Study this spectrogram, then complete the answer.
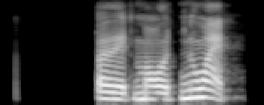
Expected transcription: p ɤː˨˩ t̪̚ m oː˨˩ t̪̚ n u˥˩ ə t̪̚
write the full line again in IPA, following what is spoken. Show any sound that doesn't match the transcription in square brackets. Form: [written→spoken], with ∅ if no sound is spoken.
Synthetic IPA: p ɤː˨˩ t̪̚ m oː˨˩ t̪̚ n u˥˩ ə t̪̚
